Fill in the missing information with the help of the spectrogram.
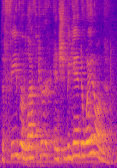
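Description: A male pastor preaching a sermon, animated and swinging between loud calls and hushed asides, recorded in a church sanctuary. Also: sits high, quick pace, very noisy. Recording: echoey room, mic at a distance.

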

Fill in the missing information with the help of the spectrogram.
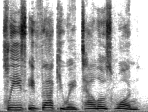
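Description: Calm station computer. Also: female voice, medium pitch, a crowd in the background. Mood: calm warning. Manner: even, measured, unhurried warnings. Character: calm female space station computer announcer.

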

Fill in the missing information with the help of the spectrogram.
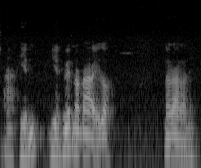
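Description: A man teaching an online language lesson, explaining step by step at an unhurried pace and thinking aloud with pauses. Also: mid-range voice, highs cut off, a little hiss or hum. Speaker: Japanese teacher.

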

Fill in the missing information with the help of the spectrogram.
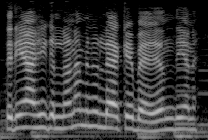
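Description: An actress playing a sharp-tongued village wife in a comedy sketch, scolding and sarcastic. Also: female voice, high voice, very fast, faint music behind, lightly acted. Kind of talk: rural comedy sketch acting.

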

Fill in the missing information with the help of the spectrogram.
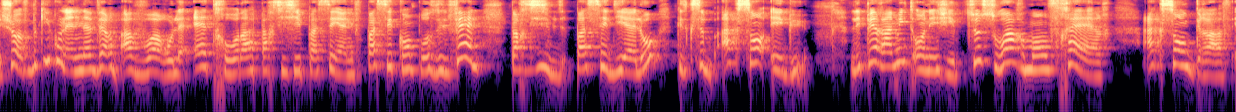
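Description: A woman with a Moroccan Arabic accent teaching a spelling lesson, slowly and carefully dictating words for pupils to copy. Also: sits high, fairly bright tone. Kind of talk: French spelling lesson explained in Darija.

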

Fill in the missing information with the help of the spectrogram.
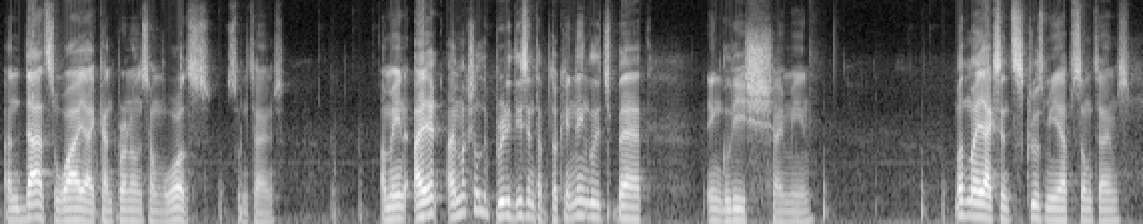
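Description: Talking while he plays, this young gaming video creator with a Colombian Spanish accent wanders between anecdotes and his current build, often starting sentences over. His clear, smooth voice has an ordinary pitch, lively intonation and a fairly bright tone, at a moderate pace.

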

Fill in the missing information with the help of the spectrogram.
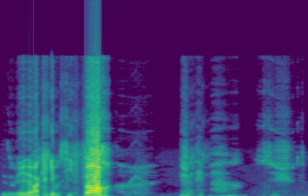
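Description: A young man commentating his own gameplay, swearing, shouting at the game, laughing and half-singing to himself. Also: medium pitch, big pitch swings, unhurried, no echo. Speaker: gaming video creator.

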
